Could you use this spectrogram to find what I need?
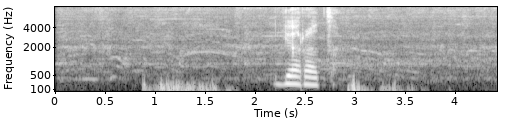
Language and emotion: Russian, neutral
